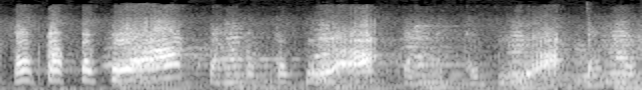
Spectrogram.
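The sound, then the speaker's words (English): A person imitates a hen clucking with a few short, bouncy vocal bursts followed by rising, squawky calls, fairly loud, with nothing else around it. “and all she has for company are a hen.”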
